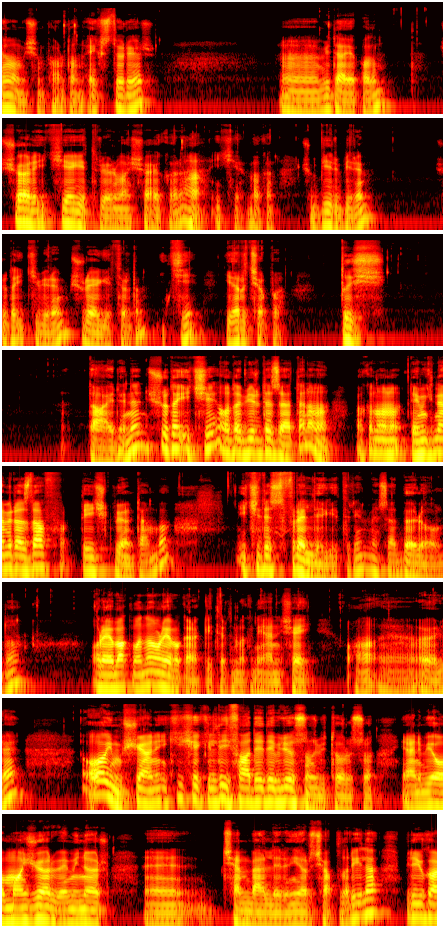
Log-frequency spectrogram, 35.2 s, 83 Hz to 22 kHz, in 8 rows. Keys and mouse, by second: 3.6-6.5 drag, 16.0-21.7 drag, 22.6-23.9 middle drag, 25.2-28.0 middle drag.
